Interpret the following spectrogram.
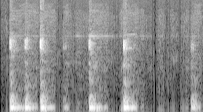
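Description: Faint taps of a stylus on a tablet's glass screen while handwriting, about half a dozen short clicks spread unevenly.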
